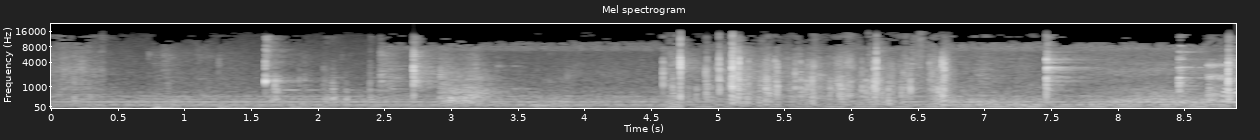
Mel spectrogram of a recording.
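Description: Metal spoon clinking and scraping against a ceramic bowl as yogurt is scooped in and stirred. A couple of single clinks come in the first few seconds, then a quick run of clinks about halfway through, over a faint steady hum.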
